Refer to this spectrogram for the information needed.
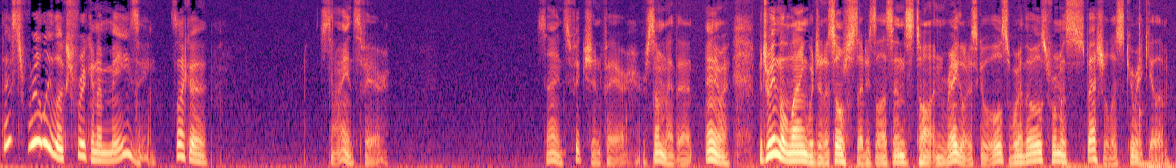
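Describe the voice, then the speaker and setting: A man's voice: mid-range voice, wildly swooping pitch, moderate pace, a little mellow, husky. A man doing a let's play, reading visual novel text aloud and dropping in casual, slangy asides. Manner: casual slangy asides between read passages. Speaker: video game let's player. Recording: music playing behind the voice. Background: game music.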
